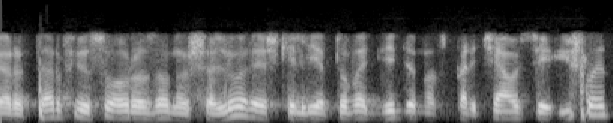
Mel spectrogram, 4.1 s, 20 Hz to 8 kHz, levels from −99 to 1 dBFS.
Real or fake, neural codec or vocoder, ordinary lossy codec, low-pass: real; none; MP3, 64 kbps; 7.2 kHz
